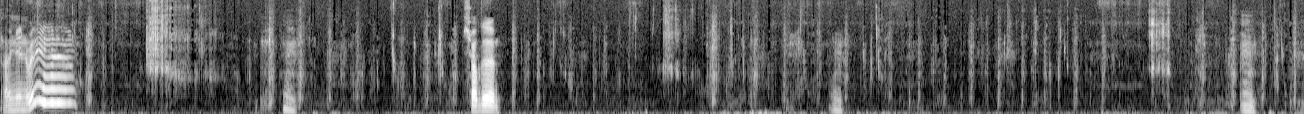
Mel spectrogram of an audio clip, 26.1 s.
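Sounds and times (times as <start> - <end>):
chewing crunchy food: 0.6 - 26.0
person humming mm: 5.6 - 6.0, 16.6 - 17.0, 24.8 - 25.2.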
